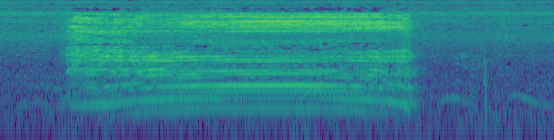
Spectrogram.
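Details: Tame white village cattle roaming loose in a garden: one long, even moo of about two and a half seconds, falling slightly at its close, followed by quiet.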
